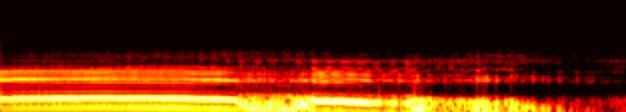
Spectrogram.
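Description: A man's loud, sustained yell with a steady pitch, held for about two and a half seconds, then breaking into shorter, wavering vocal sounds that fade out about five seconds in.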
